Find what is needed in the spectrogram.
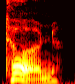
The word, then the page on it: törn: [tö:r_n]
